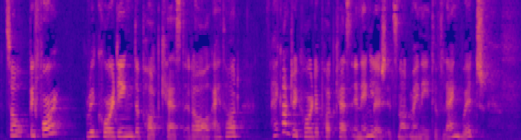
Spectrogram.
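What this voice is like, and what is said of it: Non-native English accent. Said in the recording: “I'm not native speaking English. You might have heard it in my English ... I have a bit of a weird accent”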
